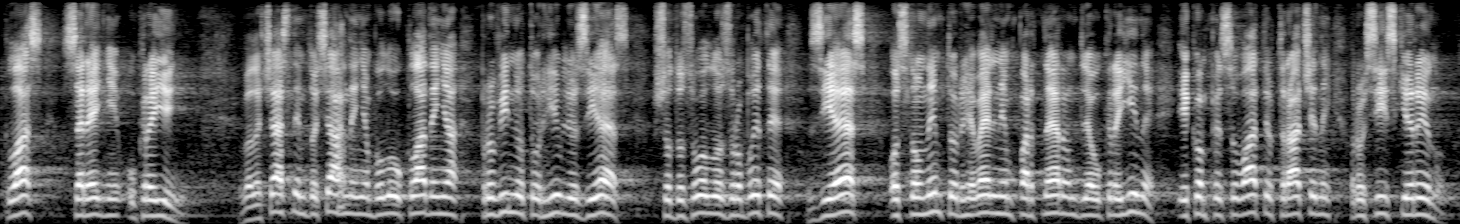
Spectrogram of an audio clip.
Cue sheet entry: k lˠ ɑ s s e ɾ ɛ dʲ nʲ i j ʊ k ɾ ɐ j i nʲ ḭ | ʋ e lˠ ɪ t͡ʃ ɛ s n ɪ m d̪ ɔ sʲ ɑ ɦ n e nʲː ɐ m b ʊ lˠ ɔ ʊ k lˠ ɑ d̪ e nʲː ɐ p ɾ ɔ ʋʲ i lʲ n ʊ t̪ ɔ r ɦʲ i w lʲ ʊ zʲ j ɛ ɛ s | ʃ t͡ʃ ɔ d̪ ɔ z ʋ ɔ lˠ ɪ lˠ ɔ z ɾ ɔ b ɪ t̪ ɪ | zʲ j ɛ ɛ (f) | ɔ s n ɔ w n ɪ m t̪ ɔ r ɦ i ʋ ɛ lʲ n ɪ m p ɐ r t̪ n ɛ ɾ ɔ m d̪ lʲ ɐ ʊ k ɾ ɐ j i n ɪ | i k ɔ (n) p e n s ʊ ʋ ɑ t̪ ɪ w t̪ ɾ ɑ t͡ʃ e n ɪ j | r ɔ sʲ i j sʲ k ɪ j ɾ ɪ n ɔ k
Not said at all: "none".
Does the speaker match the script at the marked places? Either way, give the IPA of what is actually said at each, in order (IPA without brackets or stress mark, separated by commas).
s, m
